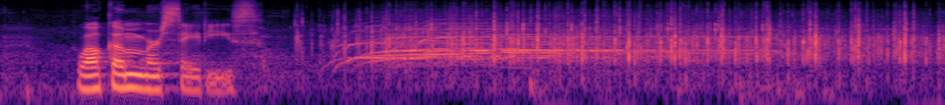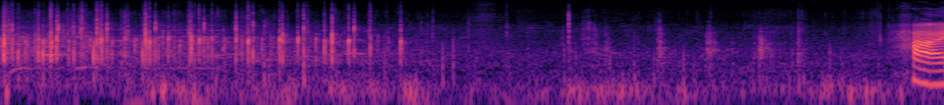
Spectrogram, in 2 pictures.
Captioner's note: applause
